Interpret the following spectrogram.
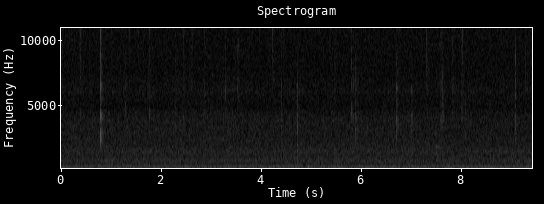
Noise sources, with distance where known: background noise

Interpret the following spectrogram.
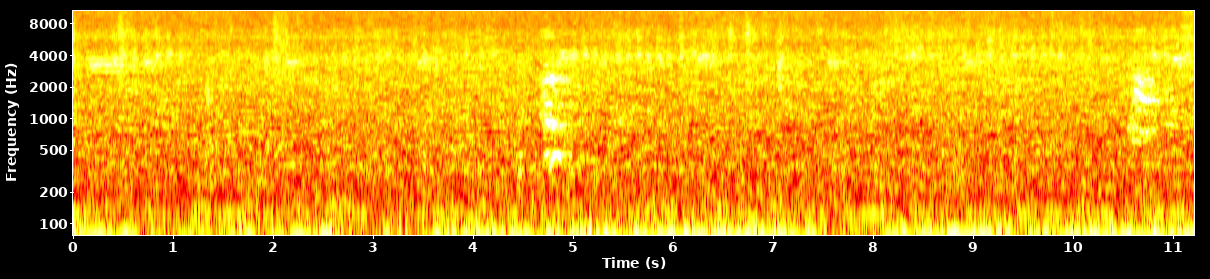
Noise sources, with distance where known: dog barking or whining

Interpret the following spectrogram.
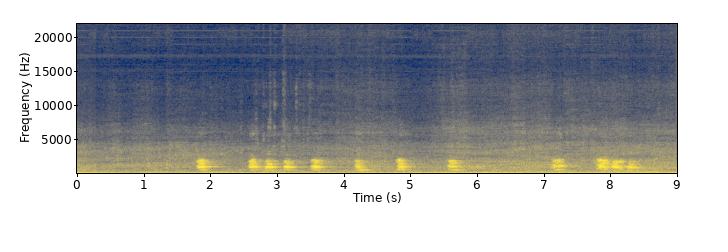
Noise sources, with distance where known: dog barking or whining, near

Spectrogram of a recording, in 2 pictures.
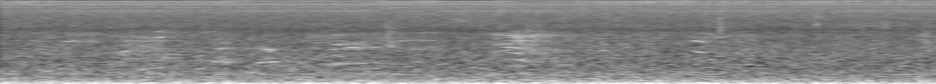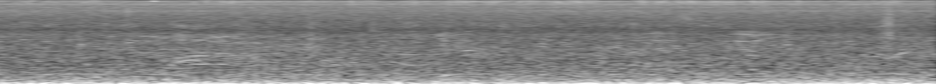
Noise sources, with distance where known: person or small group talking, far

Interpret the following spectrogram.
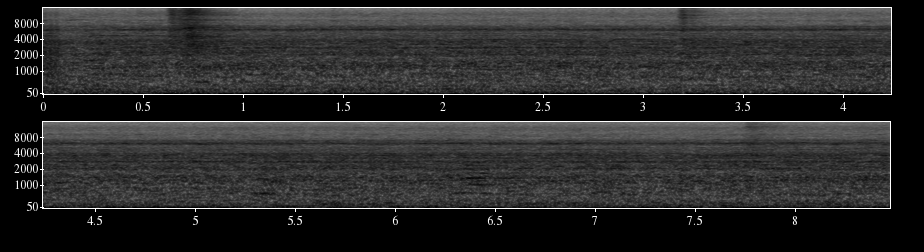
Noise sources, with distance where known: engine of unclear size, near

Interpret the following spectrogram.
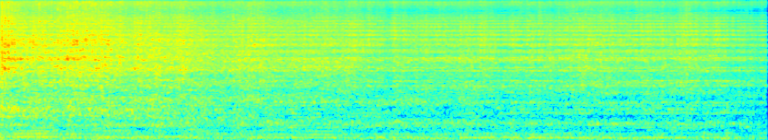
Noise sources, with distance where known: engine of unclear size, near

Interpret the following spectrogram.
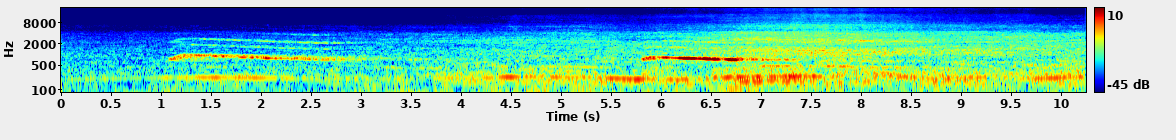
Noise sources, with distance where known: siren

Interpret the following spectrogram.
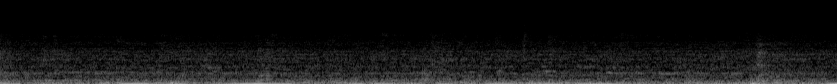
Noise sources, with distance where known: person or small group talking

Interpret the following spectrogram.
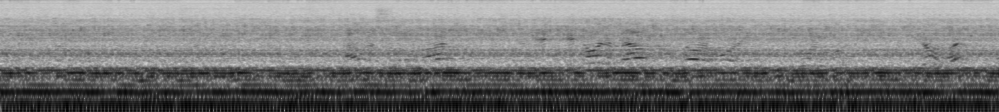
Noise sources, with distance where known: engine of unclear size, near; unidentified human voice, near

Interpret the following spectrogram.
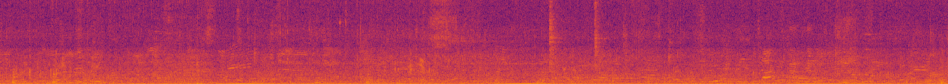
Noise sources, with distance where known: person or small group talking

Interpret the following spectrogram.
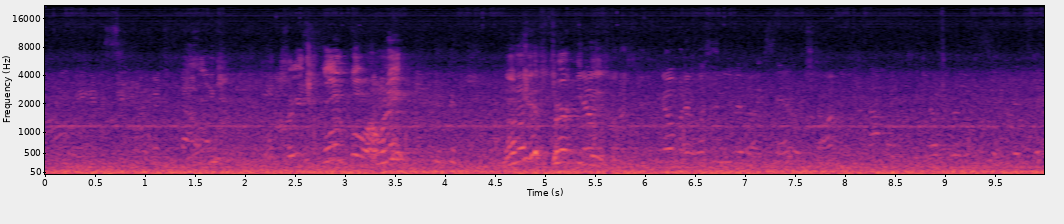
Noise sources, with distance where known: person or small group talking, near

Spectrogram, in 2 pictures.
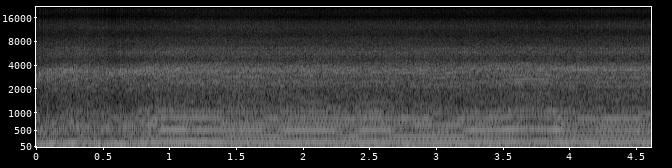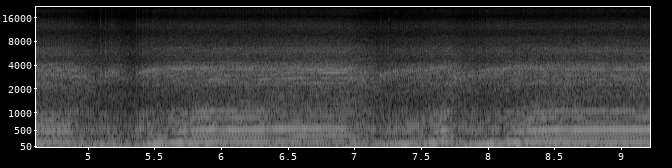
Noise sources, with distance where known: chainsaw

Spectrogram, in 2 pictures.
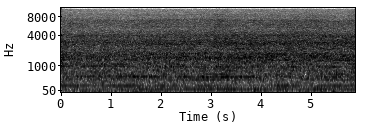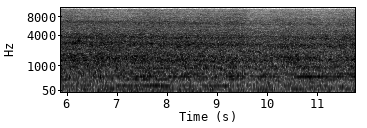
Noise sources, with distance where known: engine of unclear size, near

